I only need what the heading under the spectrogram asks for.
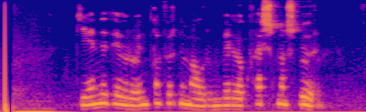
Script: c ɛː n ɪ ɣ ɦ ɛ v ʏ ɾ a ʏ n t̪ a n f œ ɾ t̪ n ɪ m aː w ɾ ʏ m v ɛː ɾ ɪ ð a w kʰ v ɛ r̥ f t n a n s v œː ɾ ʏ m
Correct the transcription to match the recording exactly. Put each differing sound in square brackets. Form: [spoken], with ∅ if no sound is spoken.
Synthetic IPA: c ɛː n ɪ [ð] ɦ ɛ v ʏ ɾ a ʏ n t̪ a n f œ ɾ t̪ n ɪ m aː w ɾ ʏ m v ɛː ɾ ɪ ð a w kʰ v ɛ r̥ [s] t n a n s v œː ɾ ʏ m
